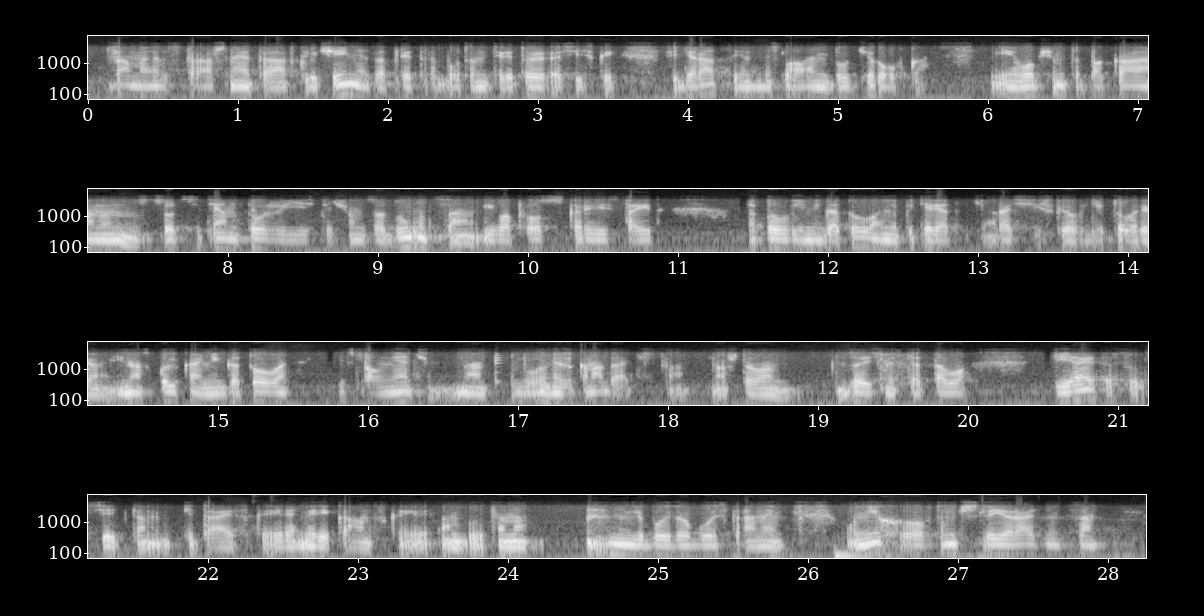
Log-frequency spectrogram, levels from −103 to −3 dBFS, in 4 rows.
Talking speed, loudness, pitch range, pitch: 145 wpm, -19 LUFS, 85-95 Hz, 90 Hz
